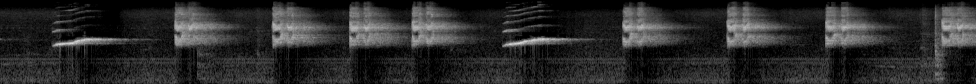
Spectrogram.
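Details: Cungkok song in the long 'tembakan kunti panjang' style with natural pauses, a training recording for songbirds: loud high bursts about once a second, two sharply rising whistles with a sliding tail among harsh descending notes.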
